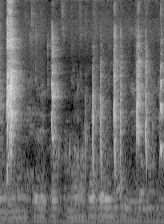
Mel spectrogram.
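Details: A female pet Quaker (monk) parakeet chatters in short, raspy, speech-like bursts, several harsh syllables over about three seconds with a steady low hum behind; her talking includes "peekaboo" and "making bacon pancakes".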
